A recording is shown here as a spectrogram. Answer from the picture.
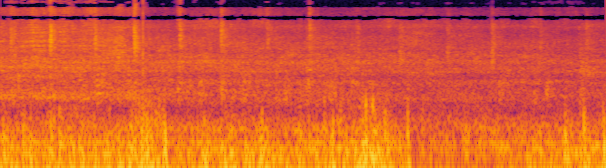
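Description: Steam-hauled passenger train running past behind a GWR prairie tank locomotive: a steady low rumble of the coaches on the track with scattered clicks, easing off a little about four seconds in.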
